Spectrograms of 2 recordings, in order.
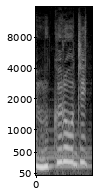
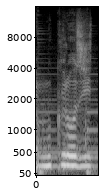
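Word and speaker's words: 無患子: で「むくろジ」ってこう漢字で書くと「ない」「患者の患」「子供の子」と書いて「むくろジ」っていうふうに読むんですよね。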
